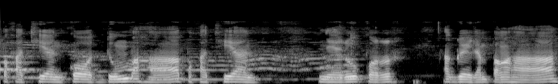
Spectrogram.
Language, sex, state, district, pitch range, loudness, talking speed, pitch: Mizo, male, Mizoram, Aizawl, 110-125 Hz, -16 LUFS, 180 wpm, 120 Hz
